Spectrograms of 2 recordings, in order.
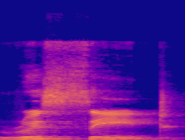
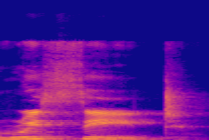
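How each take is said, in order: The two takes are said the same way.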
